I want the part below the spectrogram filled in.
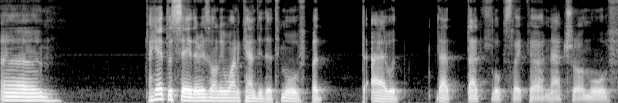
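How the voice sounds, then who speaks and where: A man's voice: low voice, unhurried, creaky, mellow. A man from Serbia with a Serbian accent, thinking aloud hesitantly as a chess student on a live stream. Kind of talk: casual chess lesson chat.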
